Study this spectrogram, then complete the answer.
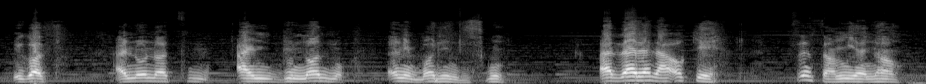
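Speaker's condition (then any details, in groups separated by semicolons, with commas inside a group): Cerebral palsy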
